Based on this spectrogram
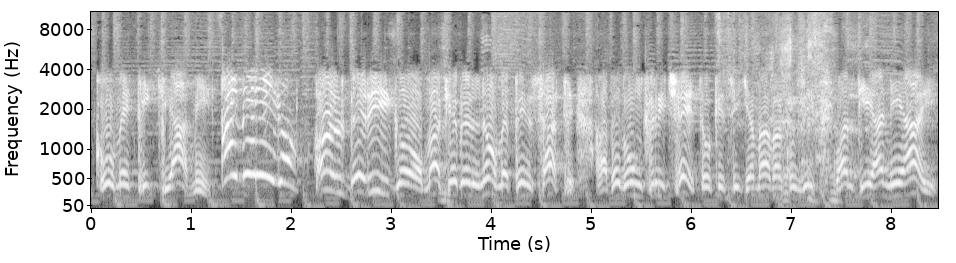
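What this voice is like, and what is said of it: Parody impression of a TV quiz host. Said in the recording (Italian): “quando si fa un'imitazione, quando si prende in giro qualcuno ... fare la mia parodia? ... quando mi fa fare il cattivo con i bambini della mia trasmissione Genius”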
